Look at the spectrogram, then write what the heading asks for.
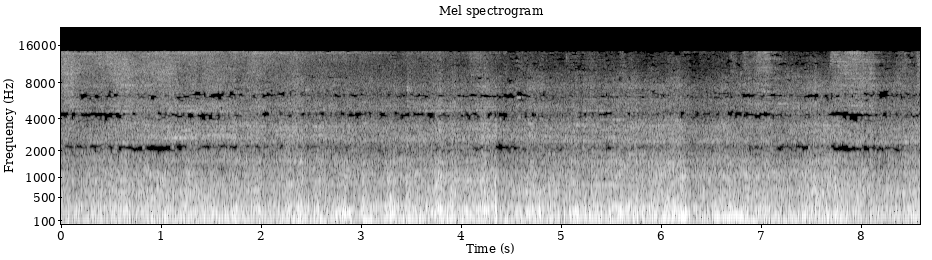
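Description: Freight train of container-carrying intermodal well cars rolling past: a steady low rumble of steel wheels on the rails.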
